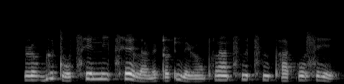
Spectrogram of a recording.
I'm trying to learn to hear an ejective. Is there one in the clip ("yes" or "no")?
no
